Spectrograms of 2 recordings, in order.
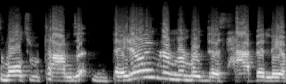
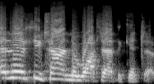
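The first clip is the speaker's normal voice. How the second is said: ordinary delivery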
